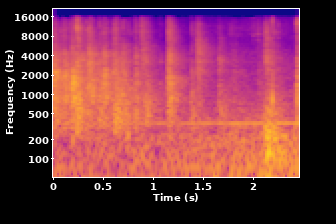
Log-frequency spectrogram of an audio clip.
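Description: Audience applauding, the clapping thinning out into a few scattered claps.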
